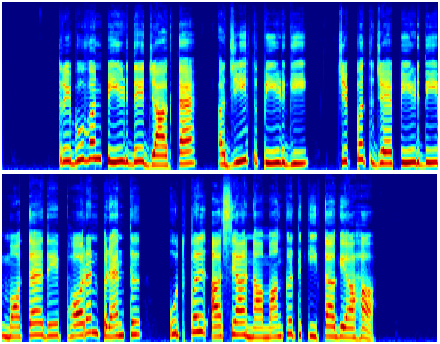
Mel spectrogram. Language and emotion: Dogri, neutral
